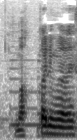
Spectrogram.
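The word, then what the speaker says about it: 真狩村: なんて読むんだろう。まかり村。 – まっかり村ですか？ – ああ、まっかり村って読むんですか？ – あ、え？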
